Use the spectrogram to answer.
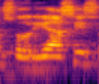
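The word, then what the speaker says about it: psoriasis: अब देखो सोरियासिस हो, अच्छा है, ये लास्ट के तीनों वर्ड देखो, साइकोलॉजी, सोरियासिस और साइकियाट्री, इनमें से क्या है? ये पी, हर जगह पी क्या है? साइलेंट है भाई, पी साइलेंट है।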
